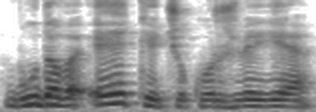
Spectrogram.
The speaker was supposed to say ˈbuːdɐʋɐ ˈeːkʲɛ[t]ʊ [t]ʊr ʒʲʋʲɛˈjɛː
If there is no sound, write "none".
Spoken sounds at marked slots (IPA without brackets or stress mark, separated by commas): t͡ʃʲ, k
